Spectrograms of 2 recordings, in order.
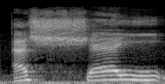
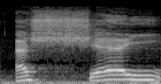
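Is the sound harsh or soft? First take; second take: soft; soft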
